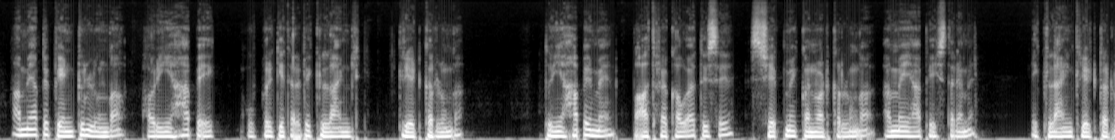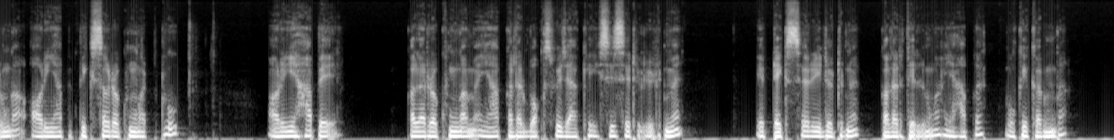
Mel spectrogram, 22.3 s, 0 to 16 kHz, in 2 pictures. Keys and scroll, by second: 12.7 2.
